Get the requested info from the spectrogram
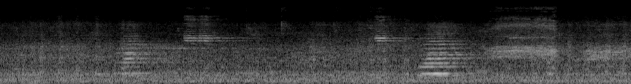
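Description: Steady road traffic noise with several short vehicle horn honks over the first two-thirds.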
